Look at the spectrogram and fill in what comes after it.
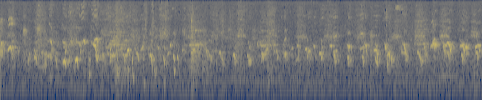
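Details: Kennel litter of five-week-old golden retriever pups: a dense chorus of short, high squeaks and whines, many overlapping, steady throughout with soft rustling underneath.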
